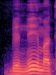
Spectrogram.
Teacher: یعنی نہ یہ حمزہ نہیں اس کو بنانا، یہ عین ہے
